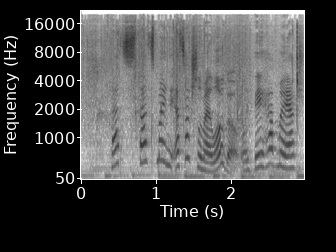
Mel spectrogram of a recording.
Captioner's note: packaging rustles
